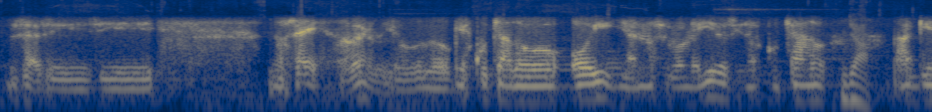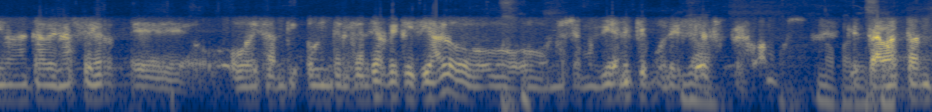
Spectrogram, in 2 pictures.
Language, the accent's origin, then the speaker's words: Spanish; Catalonia, Spain; Entonces yo como catalán, como español, me sentí muy muy agradecido por lograr ese pacto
